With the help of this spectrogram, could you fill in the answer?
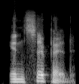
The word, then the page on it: insipid: American English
